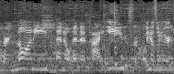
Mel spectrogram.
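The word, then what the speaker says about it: Nonnie: my mom's side, and now we call her Nani, N-O-N-N-I-E, because when we were kids, we didn't know how to pronounce it, and so we've just stuck with Nani ever since.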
